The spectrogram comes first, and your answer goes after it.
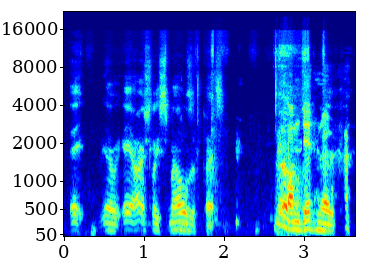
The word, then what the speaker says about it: Llandudno: Llandudno. It's just full of- Llandudno.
